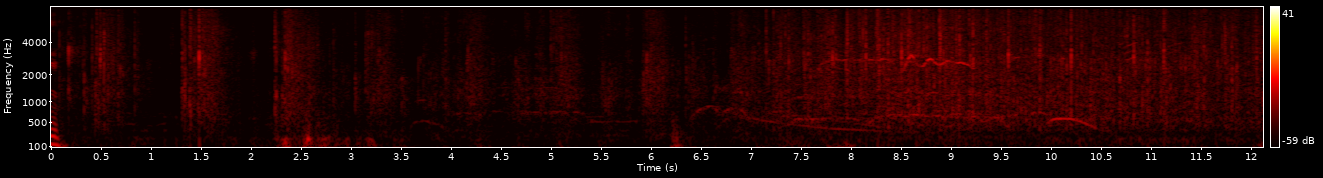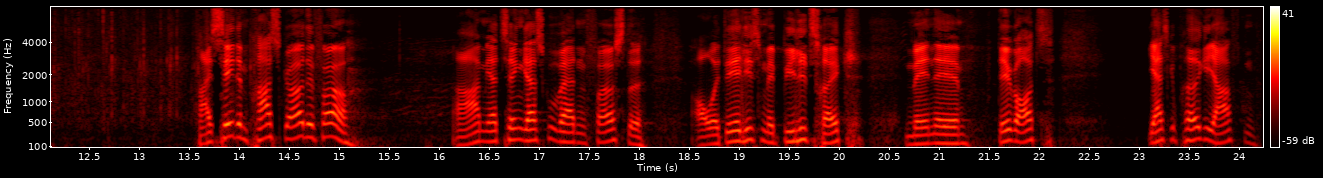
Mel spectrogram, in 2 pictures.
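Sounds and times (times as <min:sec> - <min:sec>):
speech: 0:00.0 - 0:00.3, 0:13.6 - 0:15.3, 0:16.2 - 0:22.5, 0:23.1 - 0:24.2
audience clapping along: 0:00.0 - 0:14.2.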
